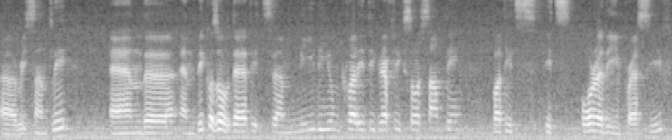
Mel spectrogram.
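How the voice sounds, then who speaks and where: A man with a Hungarian accent and medium pitch talks at a fairly slow pace with very wide pitch swings, amid audible room echo and noticeable background noise. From Hungary, Tatabánya. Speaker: company representative demoing a motion simulator. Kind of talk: gameplay demo commentary. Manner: halting, many fillers and repetitions.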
